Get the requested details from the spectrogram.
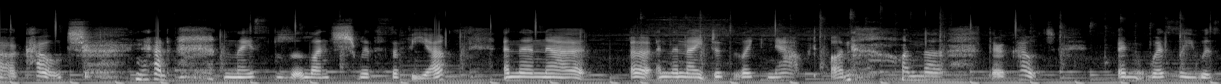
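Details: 54-year-old woman with aphasia after a stroke, currently in inpatient rehabilitation; aphasia.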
